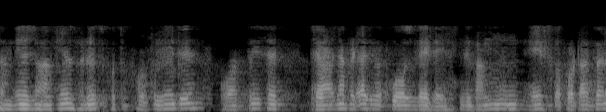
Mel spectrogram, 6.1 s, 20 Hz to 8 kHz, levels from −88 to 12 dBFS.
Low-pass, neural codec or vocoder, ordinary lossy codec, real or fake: 7.2 kHz; codec, 16 kHz in and 24 kHz out, 0.6 kbps, FireRedTTS-2 codec; AAC, 16 kbps; fake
